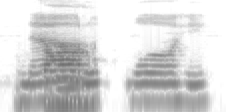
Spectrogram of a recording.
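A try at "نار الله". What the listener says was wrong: Narullahi. When I say na, I don't say no. I say na. Because noon, this letter, is always with the state. It's not from this list. It's not from this list. So it's always thin. So I say narullahi.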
